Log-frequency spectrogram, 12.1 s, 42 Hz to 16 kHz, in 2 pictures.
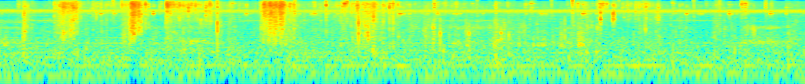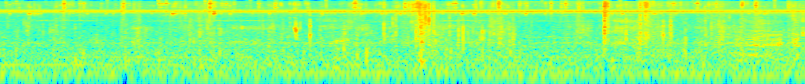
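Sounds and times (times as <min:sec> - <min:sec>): footsteps on gravel: 0:00.0 - 0:12.0
insects trilling: 0:00.0 - 0:12.0.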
